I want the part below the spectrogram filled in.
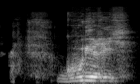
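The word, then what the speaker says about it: Gouiri: Two goals from uh how do you pronounce his name? Is it Gueri? Guiri Gueri um but also from Nathan and Janeri.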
